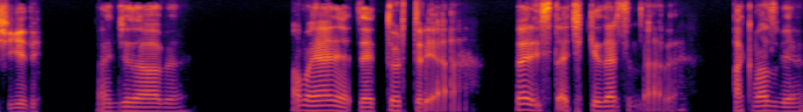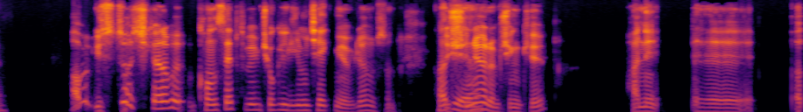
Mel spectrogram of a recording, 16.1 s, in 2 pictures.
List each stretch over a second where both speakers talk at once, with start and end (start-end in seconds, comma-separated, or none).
none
